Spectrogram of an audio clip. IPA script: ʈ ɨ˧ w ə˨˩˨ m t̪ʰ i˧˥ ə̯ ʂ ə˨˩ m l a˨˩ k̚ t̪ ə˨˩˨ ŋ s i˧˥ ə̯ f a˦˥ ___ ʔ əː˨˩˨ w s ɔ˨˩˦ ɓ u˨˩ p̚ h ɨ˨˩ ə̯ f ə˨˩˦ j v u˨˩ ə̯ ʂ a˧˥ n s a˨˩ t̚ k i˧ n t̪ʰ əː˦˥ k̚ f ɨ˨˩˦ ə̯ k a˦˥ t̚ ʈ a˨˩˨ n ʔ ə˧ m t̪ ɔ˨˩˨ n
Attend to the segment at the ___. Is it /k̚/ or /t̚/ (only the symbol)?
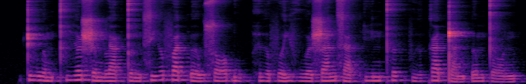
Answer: t̚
